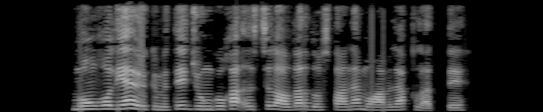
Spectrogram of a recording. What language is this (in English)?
Uyghur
